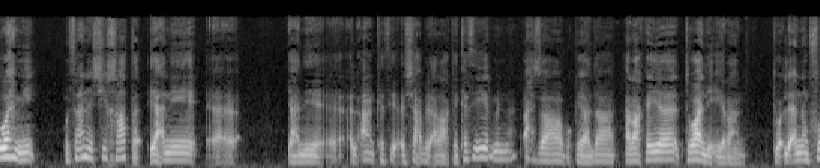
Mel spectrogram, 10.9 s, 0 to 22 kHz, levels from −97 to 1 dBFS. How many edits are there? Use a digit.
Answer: 2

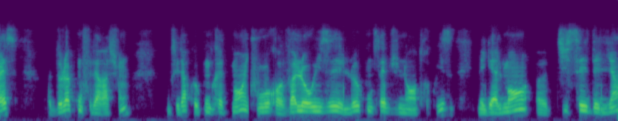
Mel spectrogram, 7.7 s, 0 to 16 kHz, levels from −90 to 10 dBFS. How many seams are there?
1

